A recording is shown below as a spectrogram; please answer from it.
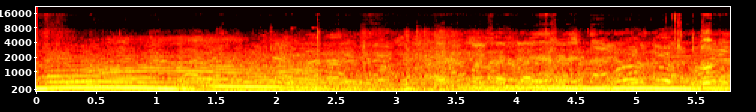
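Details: Holstein Friesian (HF) cows at the Sangola cattle market in India: a long, steady low moo, a second shorter one, then a drawn-out bellow after a pause, over the chatter of people bargaining and passing vehicle noise.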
